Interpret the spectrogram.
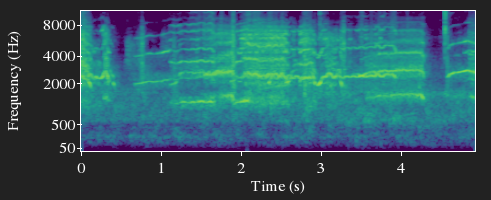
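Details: Peregrine falcon young, fed by the male parent in Melbourne, Australia, on 30 October 2021, give drawn-out, slightly rising begging wails, with several chicks overlapping and brief clicks.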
